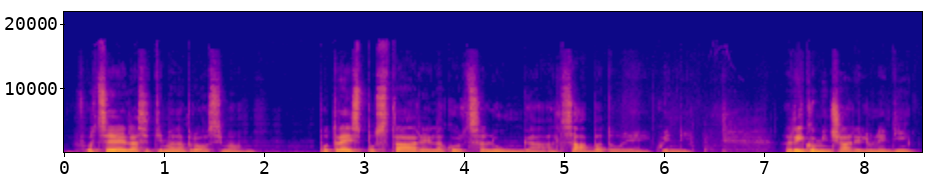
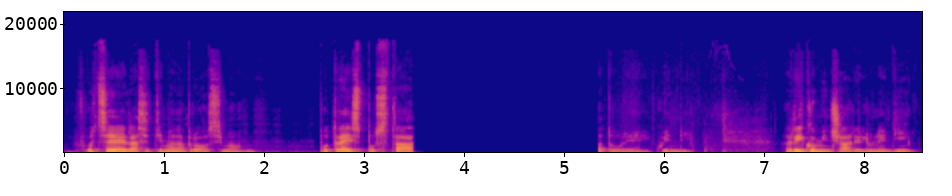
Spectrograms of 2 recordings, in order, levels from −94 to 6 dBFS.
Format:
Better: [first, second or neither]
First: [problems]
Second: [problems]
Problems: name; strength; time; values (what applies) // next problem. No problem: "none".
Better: first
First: none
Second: audio cutting out; at 3.5 s for 2 s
